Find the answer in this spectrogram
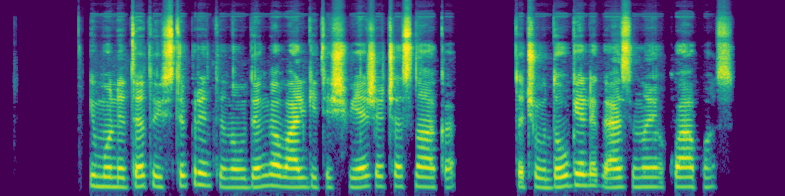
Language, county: Lithuanian, Kaunas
